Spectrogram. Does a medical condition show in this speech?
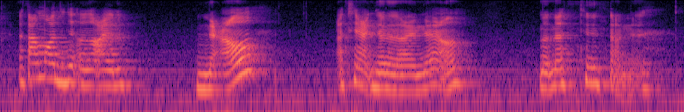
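Yes: muscular dystrophy.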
